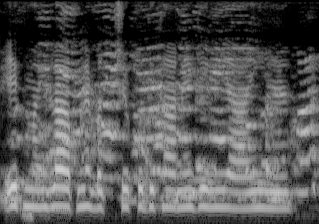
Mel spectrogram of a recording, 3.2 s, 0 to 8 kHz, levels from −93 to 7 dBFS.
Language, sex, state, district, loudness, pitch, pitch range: Hindi, female, Bihar, West Champaran, -19 LUFS, 235 Hz, 230-245 Hz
